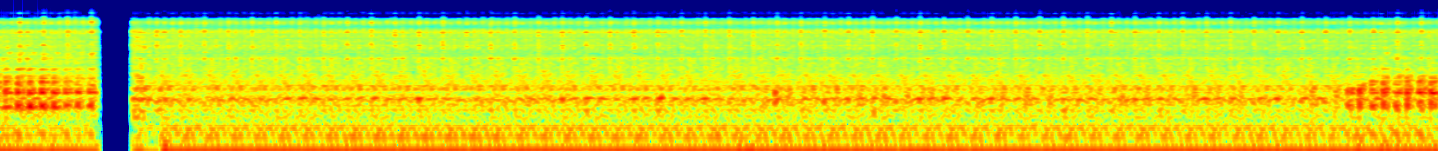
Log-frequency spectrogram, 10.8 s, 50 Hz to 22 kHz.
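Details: Audi A8 D3 4.0 V8 TDI (ASE) diesel idling with loud rhythmic metallic tapping; pulsing pressure at oil filler cap, VCDS shows cylinder 8 deviation +1.98 mg/str; suspected lifter, timing chain/tensioner or leaking injector.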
